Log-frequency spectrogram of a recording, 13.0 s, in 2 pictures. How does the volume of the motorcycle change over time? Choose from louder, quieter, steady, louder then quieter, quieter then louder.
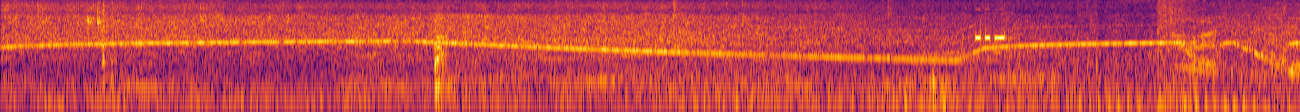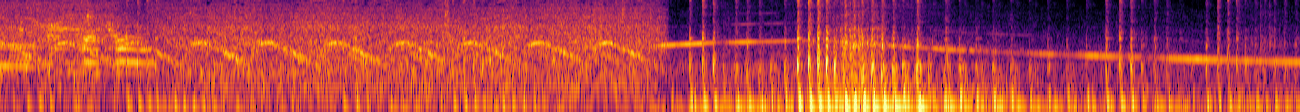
louder then quieter.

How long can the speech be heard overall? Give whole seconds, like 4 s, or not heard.
not heard.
